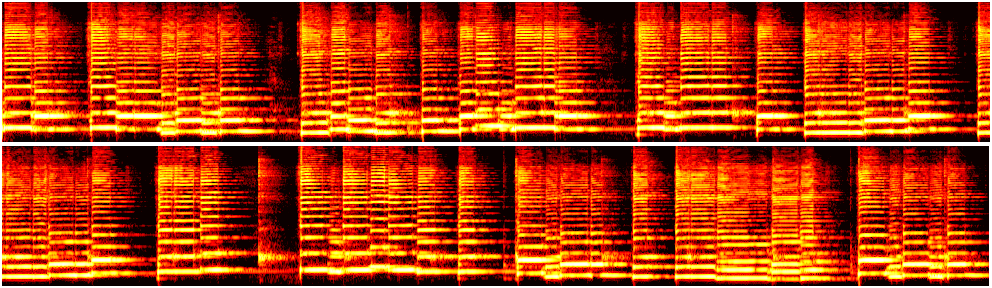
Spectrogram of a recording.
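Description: Selmer Mark VI tenor saxophone playing a solo jazz-blues line of short phrases, separate notes broken by brief rests every couple of seconds. The line works through pentatonic groups over a twelve-bar blues, approaching target notes from above and below.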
